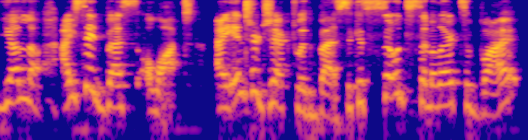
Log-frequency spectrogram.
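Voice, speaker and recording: Woman, interview host, fairly high voice, chatty, dry recording. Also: expressive, a bit bright, slightly rough, dry recording. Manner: chatty, quick, trails off and restarts. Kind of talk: casual interview chat.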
